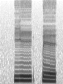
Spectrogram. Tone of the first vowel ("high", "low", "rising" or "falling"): low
